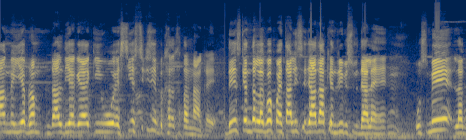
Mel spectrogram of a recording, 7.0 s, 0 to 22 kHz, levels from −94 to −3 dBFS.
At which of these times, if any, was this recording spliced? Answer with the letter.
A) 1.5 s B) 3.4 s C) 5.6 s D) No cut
B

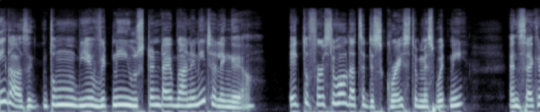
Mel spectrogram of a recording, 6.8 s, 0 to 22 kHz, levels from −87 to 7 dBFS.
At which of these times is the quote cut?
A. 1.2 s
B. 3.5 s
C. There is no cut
C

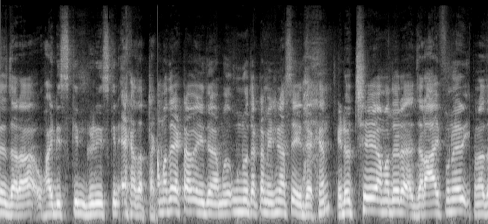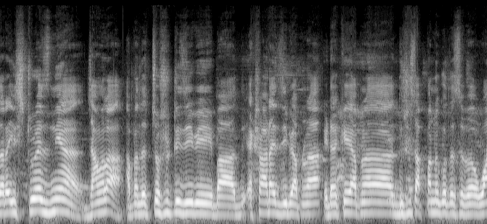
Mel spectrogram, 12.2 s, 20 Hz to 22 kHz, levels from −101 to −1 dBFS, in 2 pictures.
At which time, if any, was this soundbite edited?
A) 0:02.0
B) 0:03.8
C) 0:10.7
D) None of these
A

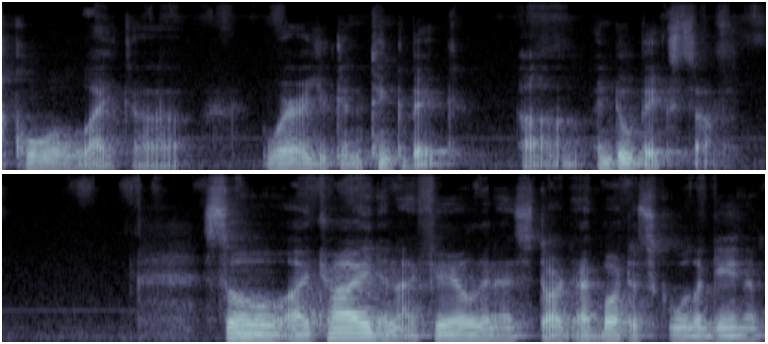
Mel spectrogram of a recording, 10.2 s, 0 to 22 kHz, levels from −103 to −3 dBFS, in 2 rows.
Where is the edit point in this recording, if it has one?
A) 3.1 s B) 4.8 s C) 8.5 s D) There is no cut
D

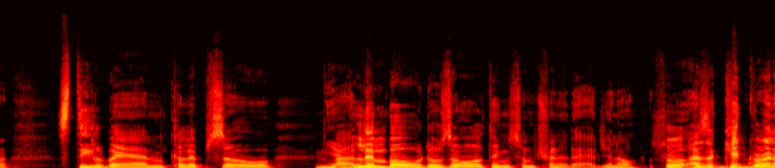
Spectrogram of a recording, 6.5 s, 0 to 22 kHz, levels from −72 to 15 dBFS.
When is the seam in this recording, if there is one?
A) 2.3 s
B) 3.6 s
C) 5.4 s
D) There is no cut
C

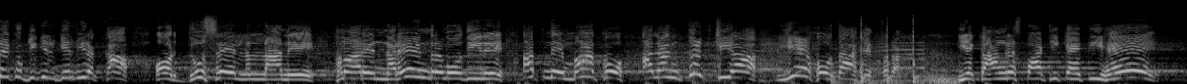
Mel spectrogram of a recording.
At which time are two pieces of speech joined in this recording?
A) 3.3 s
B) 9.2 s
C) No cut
B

